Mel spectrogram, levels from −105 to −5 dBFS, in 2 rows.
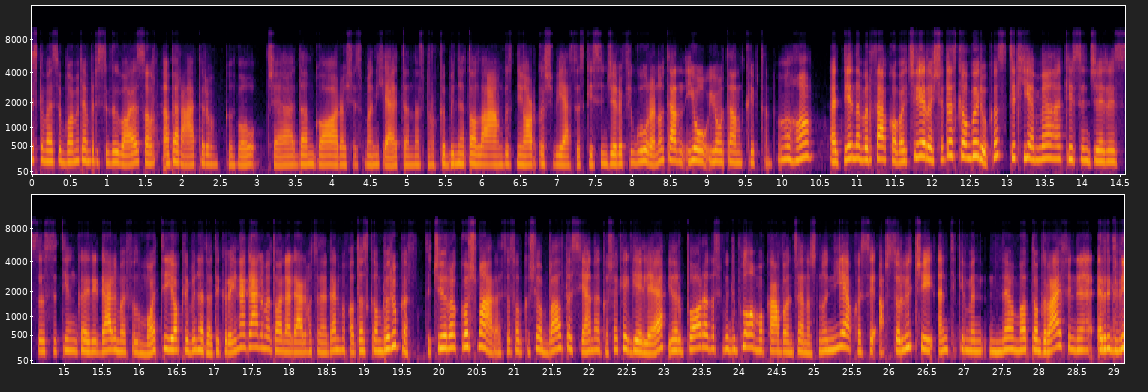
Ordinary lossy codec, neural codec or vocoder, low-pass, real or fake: Opus, 24 kbps; codec, 16 kHz, 0.8 kbps, ZipCodec; 7.2 kHz; fake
